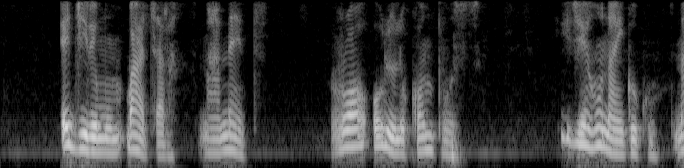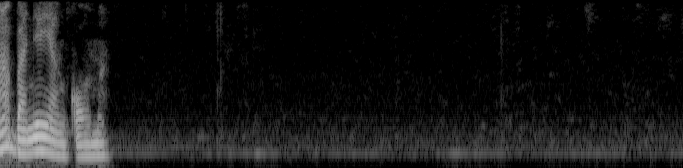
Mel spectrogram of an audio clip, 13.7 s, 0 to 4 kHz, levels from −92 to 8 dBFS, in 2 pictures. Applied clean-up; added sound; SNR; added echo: none; none; none; none.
